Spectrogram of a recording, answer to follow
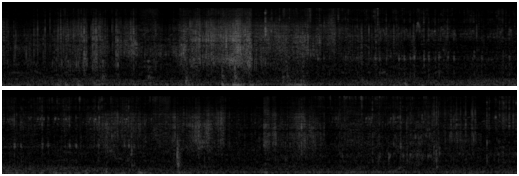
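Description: Quiet lakeside ambience: a steady low rumble of wind on the microphone with faint water sounds. A brief rustle about two seconds in and a small click near seven seconds.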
